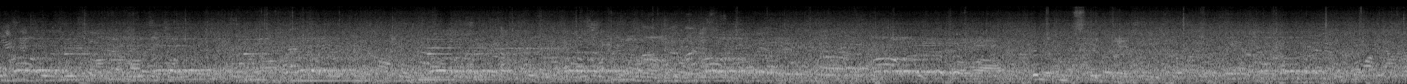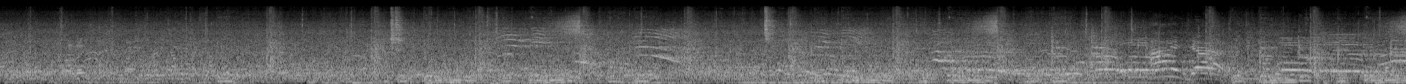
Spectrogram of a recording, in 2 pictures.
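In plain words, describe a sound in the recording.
Swimmers splash rhythmically through the water.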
